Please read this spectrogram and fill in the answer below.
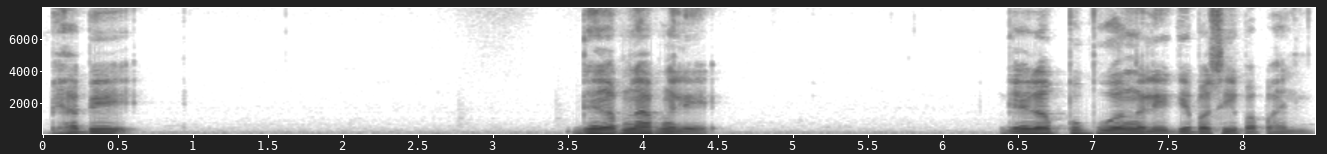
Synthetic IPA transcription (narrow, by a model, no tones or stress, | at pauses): biabi | ɡeɡapnapŋali | ɡeɡapːup̬uaŋaliɡebasipapani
